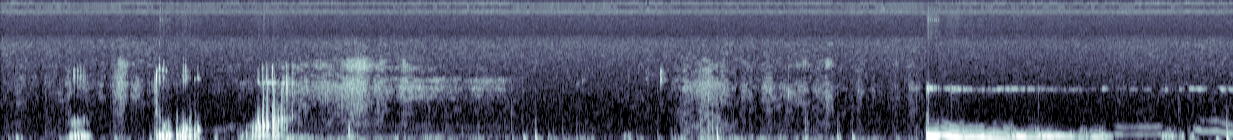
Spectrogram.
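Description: Low gurgles and a longer, wavering growl with quiet gaps between: stomach rumbling from hunger, a normal bowel sound.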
